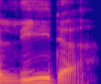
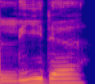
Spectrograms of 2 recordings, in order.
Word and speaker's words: lead: So here the word rhymes with red.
